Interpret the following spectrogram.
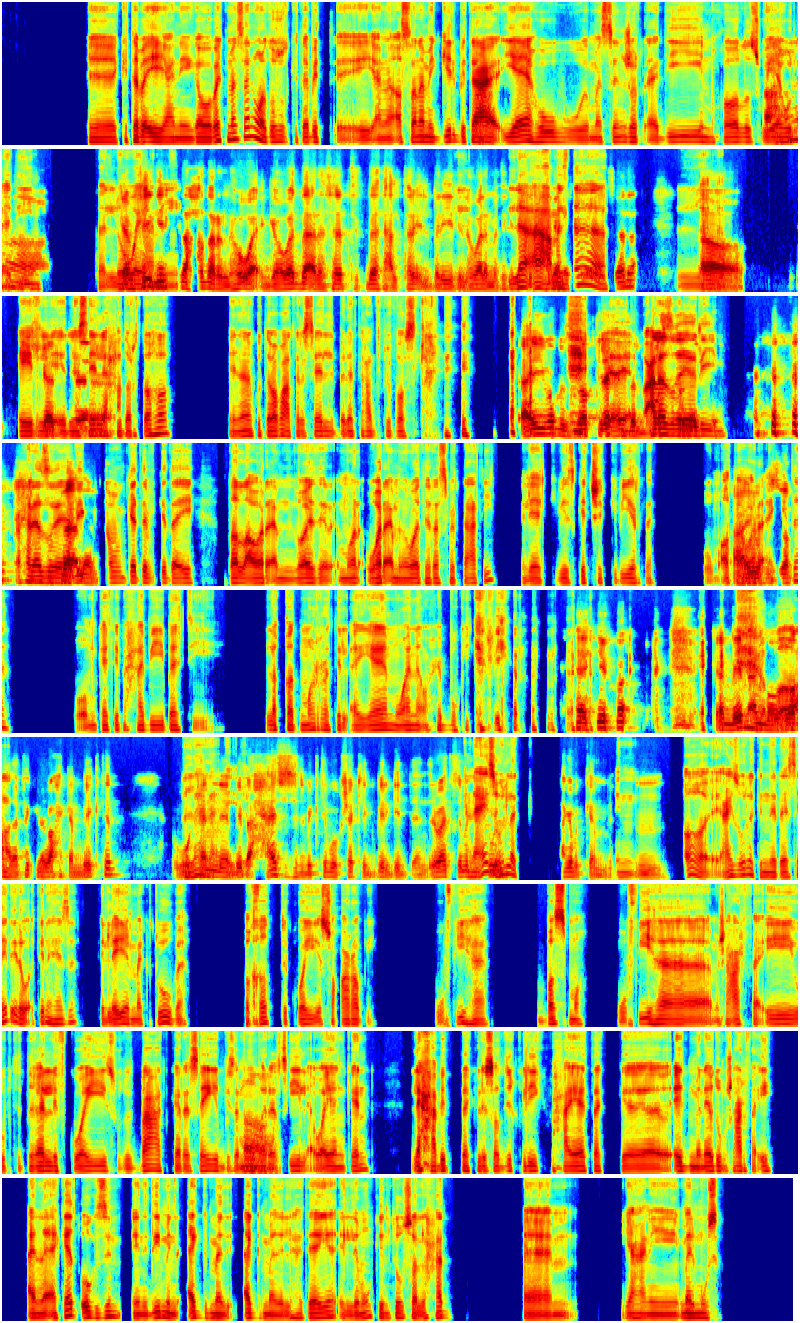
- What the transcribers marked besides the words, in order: tapping; laugh; laughing while speaking: "اللي هي وإحنا صغيرين"; chuckle; in English: "الsketch"; put-on voice: "حبيبتي لقد مرت الأيام وأنا أحبك كثيرًا"; laughing while speaking: "أيوه"; laughing while speaking: "كثيرًا"; laugh; other background noise
- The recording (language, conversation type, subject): Arabic, podcast, إيه حدود الخصوصية اللي لازم نحطّها في الرسايل؟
